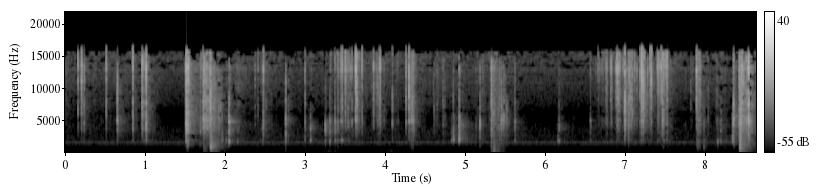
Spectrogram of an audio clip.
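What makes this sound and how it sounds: A solid, hand-sized bar of soap with a glossy black outer layer and a cream interior is held in the palm and shaved with a small metal blade, peeling off thin curls. Quiet, crisp scraping and crackling cuts come in short bursts, with a few louder, bright snaps standing out over a near-silent background.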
